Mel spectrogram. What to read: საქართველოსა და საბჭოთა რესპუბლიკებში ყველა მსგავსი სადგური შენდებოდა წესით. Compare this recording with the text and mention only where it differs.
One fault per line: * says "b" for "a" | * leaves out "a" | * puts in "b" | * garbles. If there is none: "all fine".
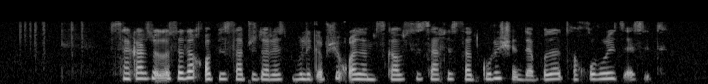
* puts in "ყოფილ"
* puts in "სახის"
* puts in "დახურული"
